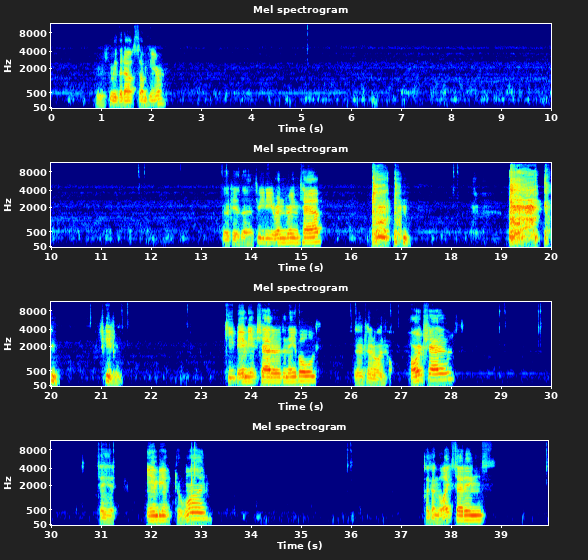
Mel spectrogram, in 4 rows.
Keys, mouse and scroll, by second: 32.3 KP_1, 35.8 click.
